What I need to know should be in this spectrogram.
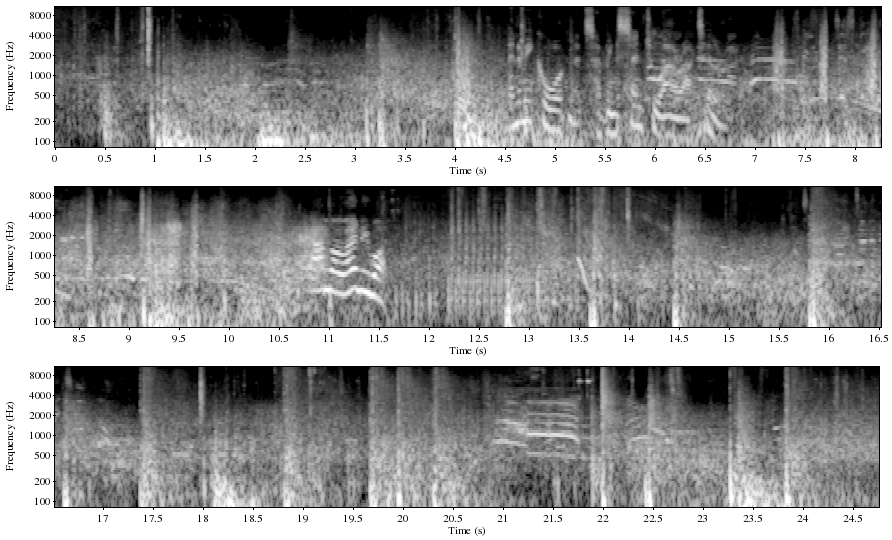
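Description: Explosions boom heavily in the distance.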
